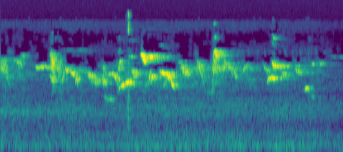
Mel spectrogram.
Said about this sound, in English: It's very quiet. I mean, you hear a car, you know, driving by once in a while, but you hear the birds. You hear them chirping, singing in the background.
